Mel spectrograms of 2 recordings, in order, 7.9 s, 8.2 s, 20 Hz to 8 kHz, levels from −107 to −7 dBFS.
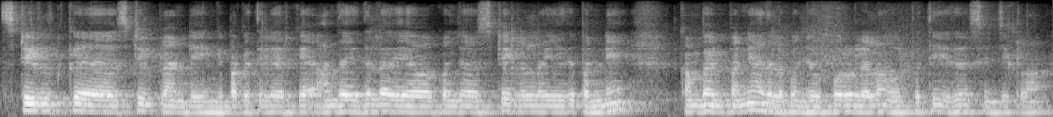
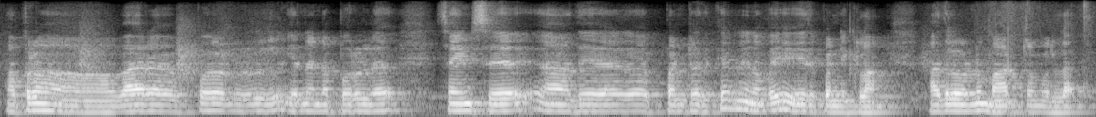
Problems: background sounds at intervals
